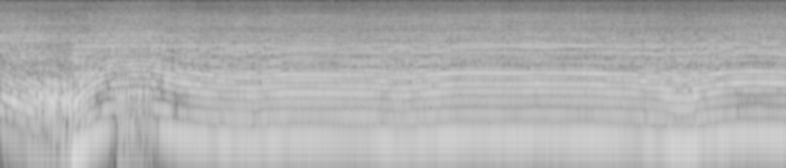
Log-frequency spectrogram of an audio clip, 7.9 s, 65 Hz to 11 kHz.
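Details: Modified Stihl 193T climbing saw (muffler mod, ~8–9° timing advance, limiters removed, 93 non-E fuel, 16-inch bar, PS3 .050 full-chisel chain) cutting a log: revs up, dips as chain bites, holds steady high whine without bogging or stalling; normal.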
